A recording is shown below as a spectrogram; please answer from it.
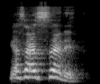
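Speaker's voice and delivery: defiant yes I said it. Real, not acted. Defiant rant to viewers.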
